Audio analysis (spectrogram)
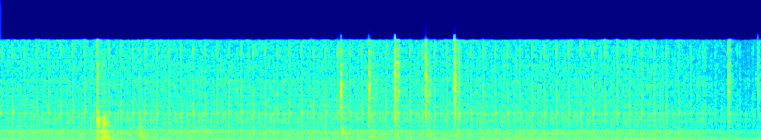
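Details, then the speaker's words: Austin Allegro idling after a roadside stall, now running again with the carburettor mixture adjusted rich; points, distributor cap and rotor arm are poor, giving barely a spark. Even, steady idle with a low drone and no stumbling or misses; normal idle. "but it it's running again lovely now no problems at all"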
